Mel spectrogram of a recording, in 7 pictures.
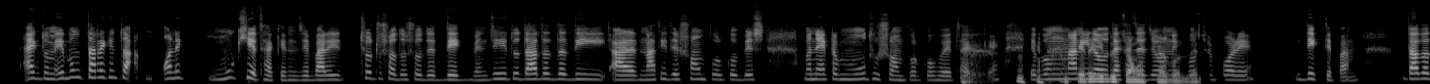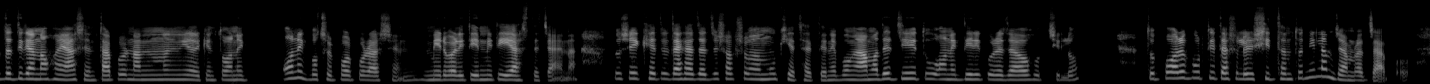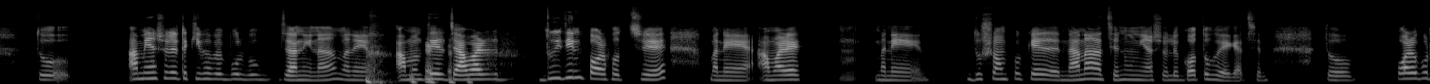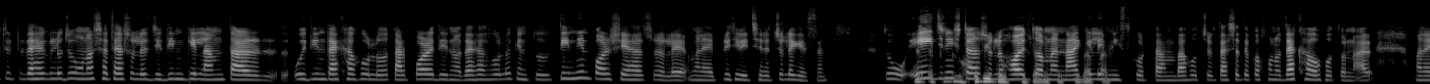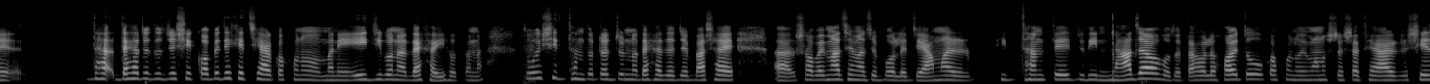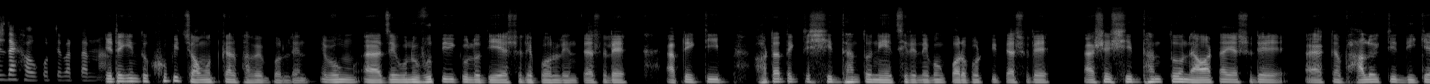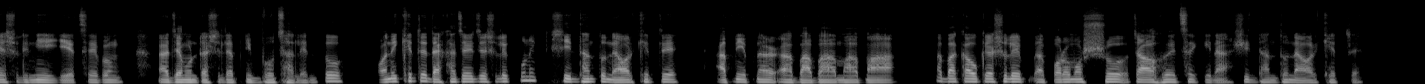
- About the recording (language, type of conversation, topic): Bengali, podcast, জীবনে আপনি সবচেয়ে সাহসী সিদ্ধান্তটি কী নিয়েছিলেন?
- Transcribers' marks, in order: other background noise; chuckle; chuckle; tapping; unintelligible speech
